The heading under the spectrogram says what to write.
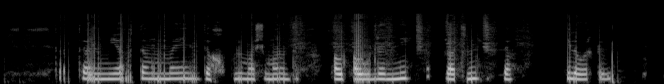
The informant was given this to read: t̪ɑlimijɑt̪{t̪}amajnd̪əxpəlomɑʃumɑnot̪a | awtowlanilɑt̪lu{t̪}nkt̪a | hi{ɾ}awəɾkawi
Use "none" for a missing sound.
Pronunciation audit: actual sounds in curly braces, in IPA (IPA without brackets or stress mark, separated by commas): t̪, none, l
